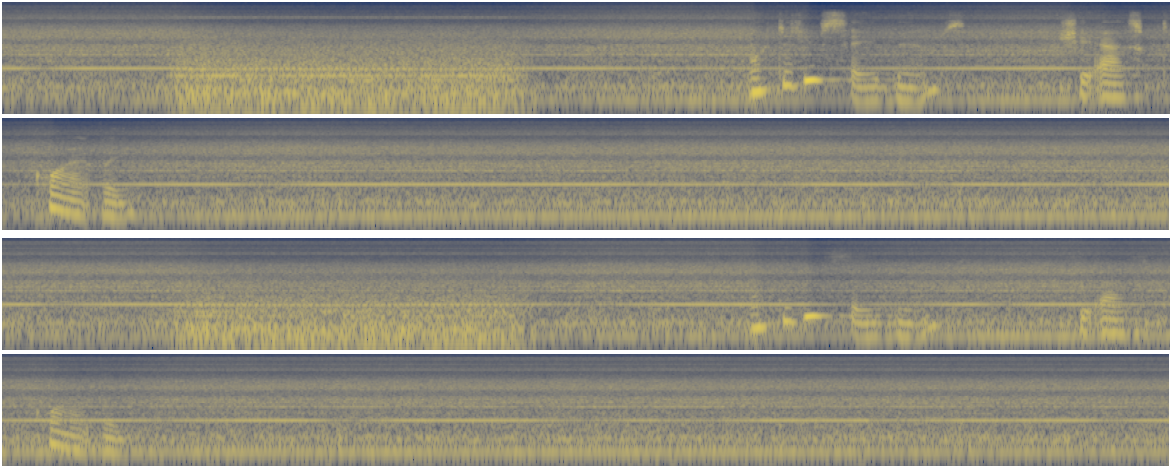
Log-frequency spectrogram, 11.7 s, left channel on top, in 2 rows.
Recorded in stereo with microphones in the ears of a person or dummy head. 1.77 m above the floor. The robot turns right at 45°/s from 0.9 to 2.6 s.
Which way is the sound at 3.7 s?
65° left (ahead or behind).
